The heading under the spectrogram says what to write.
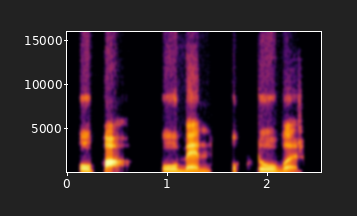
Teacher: So just no, just like in English you say. O, round lips into perfect O shape and hold it. No gliding, just clean pure sound. · German O is a pure steady vowel. Say O and freeze your mouth. Don't let it drift into aw like English speakers often do.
